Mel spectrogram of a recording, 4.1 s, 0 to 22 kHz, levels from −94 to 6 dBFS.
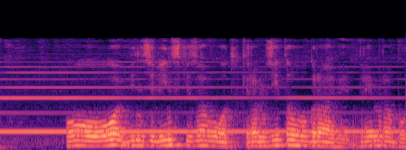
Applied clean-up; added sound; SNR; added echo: none; Wind instrument, woodwind instrument; 7 dB; reverberation time 0.4 s.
